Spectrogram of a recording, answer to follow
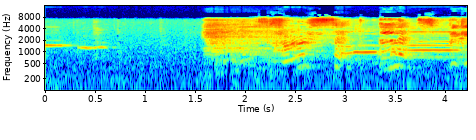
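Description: A faint wavering whistle-like tone fades out, then after a short pause, background music starts abruptly about a second and a half in and continues, with sliding melodic lines.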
